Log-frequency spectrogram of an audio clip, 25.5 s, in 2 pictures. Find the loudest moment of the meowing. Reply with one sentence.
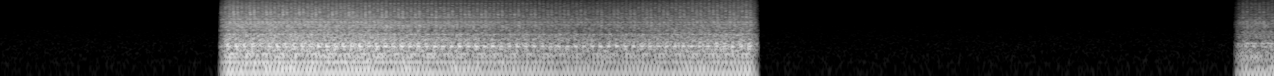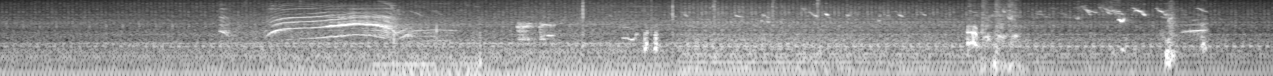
The loudest moment of the meowing is at 16 seconds.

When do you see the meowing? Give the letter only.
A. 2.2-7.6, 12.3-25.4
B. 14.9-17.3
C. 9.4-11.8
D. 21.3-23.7
B.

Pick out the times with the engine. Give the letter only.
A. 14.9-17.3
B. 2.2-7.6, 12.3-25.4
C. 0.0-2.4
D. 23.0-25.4
B.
